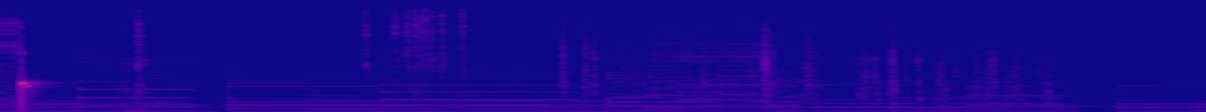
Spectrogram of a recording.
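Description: Quiet logo-intro jingle: held music notes with a short pop right at the start and a few soft clicks and flourishes scattered through it.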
